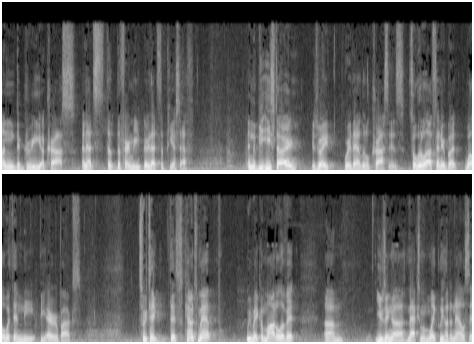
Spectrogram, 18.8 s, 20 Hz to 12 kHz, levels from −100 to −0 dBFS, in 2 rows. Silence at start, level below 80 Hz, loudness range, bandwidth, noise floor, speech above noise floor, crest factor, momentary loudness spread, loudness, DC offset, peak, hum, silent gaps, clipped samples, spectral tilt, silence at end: 0 s; -46 dBFS; 3 LU; 11 kHz; -39 dBFS; 23 dB; 16 dB; 12 LU; -17 LUFS; under 0.1%; -2 dBFS; none; none; under 0.1%; -7 dB/octave; 0 s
